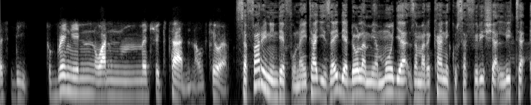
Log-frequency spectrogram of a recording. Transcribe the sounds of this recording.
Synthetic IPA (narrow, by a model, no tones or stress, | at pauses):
ɛsdi | tʰubɹĩŋĩnwãnmɛtʰɹiktʰanɔvfʰjuə̰safaɾinindɛfunahitaʄizaiɗijaɗɔlamiamɔʄazamaɾɛkanikusafiɾiʃalitʰaʔ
